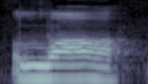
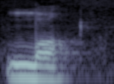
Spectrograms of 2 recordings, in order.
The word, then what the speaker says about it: Allah: If you have a dhamma or a fatha right before the word Allah, the letter lam will be pronounced with a heavy sound. Allah, Allah, full mouth.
